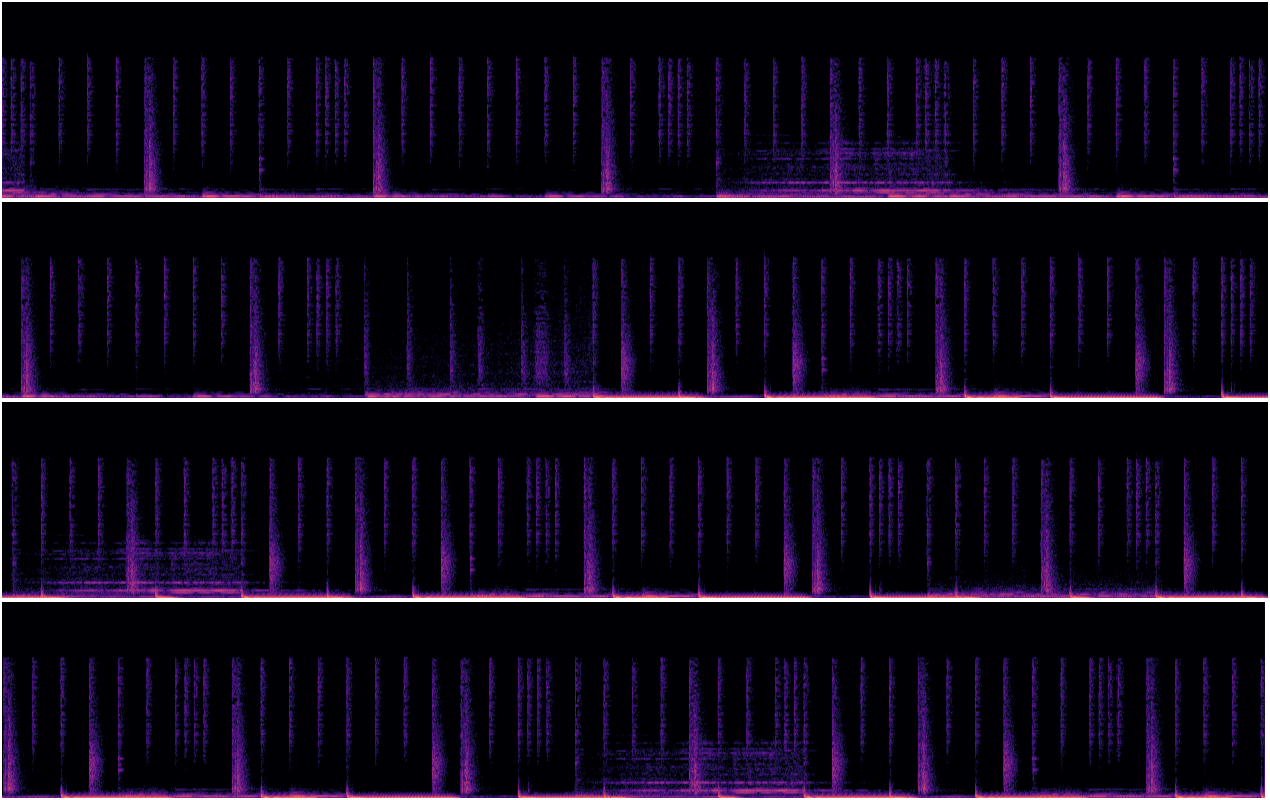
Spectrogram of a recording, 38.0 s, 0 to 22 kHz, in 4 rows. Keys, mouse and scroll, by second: 0.2 space, 1.3 ctrl+space, 2.2 space, 4.1 alt+Delete, 4.2 space, 4.6 space, 5.6 space, 6.7-7.8 typing, 13.4-14.8 typing, 17.7-20.6 typing, 22.1-23.1 typing, 24.6-26.7 typing, 28.6-29.0 typing, 30.4 space, 31.4 ctrl+m, 32.6 ctrl+m, 33.7 ctrl+d, 33.8 space, 36.6 alt+Delete, 37.3 typing.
